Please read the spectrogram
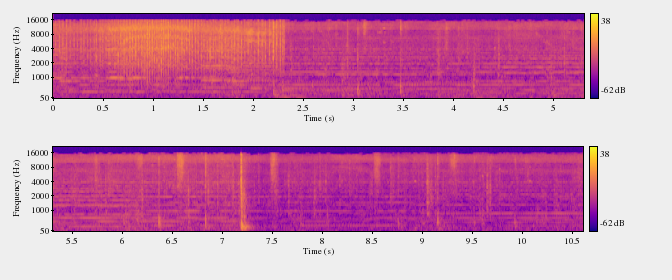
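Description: Soft film score with long held notes. A breathy rush of noise swells and stops in the first two seconds, and a single sharp thump sounds about seven seconds in.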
